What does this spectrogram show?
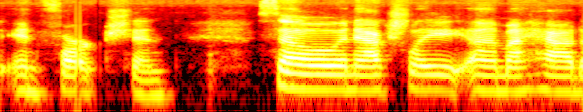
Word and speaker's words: infarction: I call them fraction I'm not mispronouncing it it's called infarction so and actually I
